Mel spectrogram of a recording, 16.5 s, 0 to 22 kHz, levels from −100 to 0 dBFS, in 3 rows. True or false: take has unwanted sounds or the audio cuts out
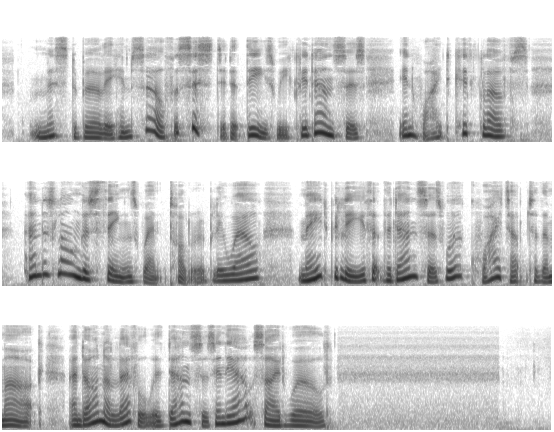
false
